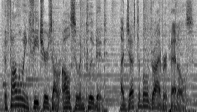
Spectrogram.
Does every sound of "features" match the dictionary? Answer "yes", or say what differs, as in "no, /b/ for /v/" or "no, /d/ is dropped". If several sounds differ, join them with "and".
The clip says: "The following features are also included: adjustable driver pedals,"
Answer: yes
